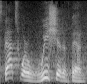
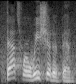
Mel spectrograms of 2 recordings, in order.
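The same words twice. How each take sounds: First: "we" given weight, said low and slow; stress on we. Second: "we" leaned on again, a little lighter; stress on we repeated. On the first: Preacher presses the point on his congregation, stressing we. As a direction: lean on "we". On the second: Preacher repeats the point to his listeners, stressing we. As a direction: repeat it, leaning on "we". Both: Shown as a demonstration.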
